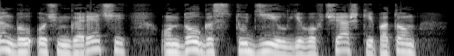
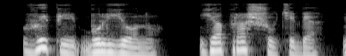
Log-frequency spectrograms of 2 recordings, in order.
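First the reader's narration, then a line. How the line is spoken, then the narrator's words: Soft. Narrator (Russian): мягко сказала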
